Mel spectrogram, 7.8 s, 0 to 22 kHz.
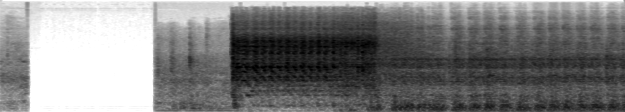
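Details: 1990 Mini ERA Turbo (262,000 miles) after fitting a new carb, topping up 20W-50 oil and re-priming the oil pump: brief crank, then it catches and settles into an even idle with a steady pulse; starts and runs normally.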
